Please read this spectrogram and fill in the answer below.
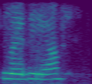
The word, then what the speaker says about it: Lidia: My name is Lydia. – Can you please spell your name for me? – Spell it L-I-D-I-A. – L-I-D-I-A.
